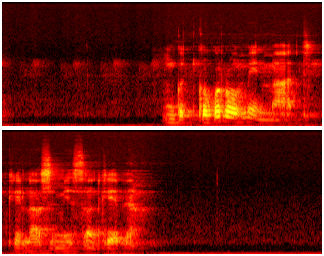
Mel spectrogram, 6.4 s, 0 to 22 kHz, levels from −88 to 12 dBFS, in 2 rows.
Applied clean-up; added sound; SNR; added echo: none; none; none; none.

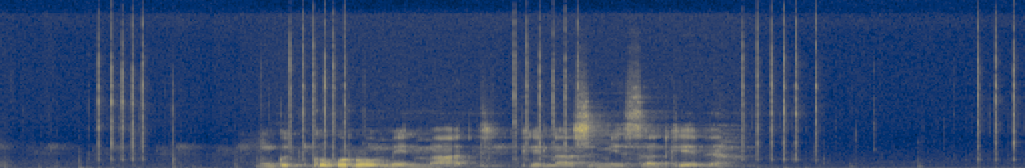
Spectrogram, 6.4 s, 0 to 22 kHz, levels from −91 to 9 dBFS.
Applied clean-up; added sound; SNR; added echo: none; Clock; 15 dB; none.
